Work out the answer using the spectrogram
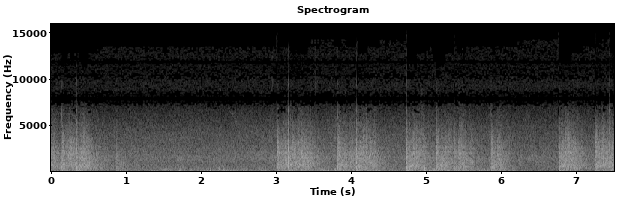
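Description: Heavy rain falling, a steady hiss broken by repeated sudden surges of louder splashing noise that each fade within about a second.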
